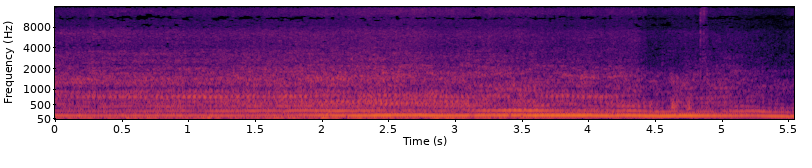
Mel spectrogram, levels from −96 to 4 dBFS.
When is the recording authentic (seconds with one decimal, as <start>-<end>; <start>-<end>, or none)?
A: 0.0-0.5; 3.6-4.0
